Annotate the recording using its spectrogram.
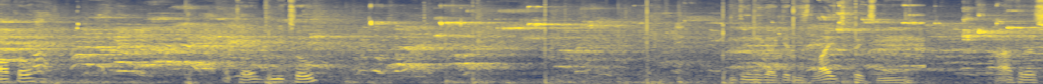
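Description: A basketball bounces on a hard wooden floor in a large echoing gym.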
